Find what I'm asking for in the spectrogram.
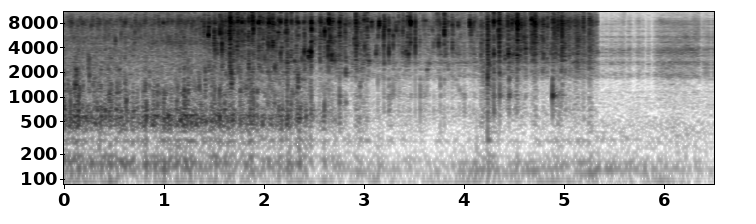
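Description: Rice is tipped into a pot of potato and pea stock, a dense rushing, pattering pour with splashing water that runs for several seconds and then eases off.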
